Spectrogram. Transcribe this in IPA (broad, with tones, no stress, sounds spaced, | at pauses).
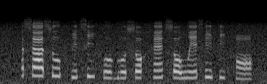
s a˦ s o˦˨ f ĩ˨˦ s i˦˨ f o˨ ɡ o˨ s ɔ˨ h ɛ̃˧ s ɔ˨ w e˨˦ s ĩ˧ t i˧ k ɔ̃˨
